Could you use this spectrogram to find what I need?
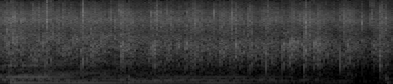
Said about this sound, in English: And so I want you guys to give a big hand clap for this, one of the great champions of Bethel,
